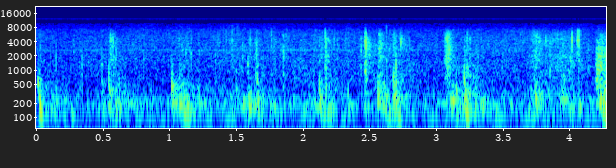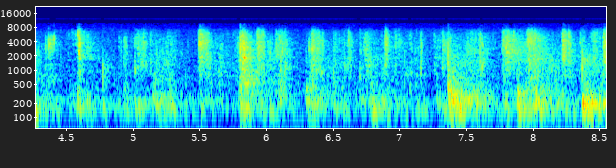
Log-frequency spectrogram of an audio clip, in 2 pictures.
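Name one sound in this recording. Many footsteps shuffle and patter, growing louder.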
